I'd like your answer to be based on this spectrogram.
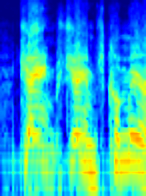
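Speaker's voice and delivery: high mock call across the room. Boss calls the wrestler over, high calling voice. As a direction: imitate the boss calling your name down the stairs.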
